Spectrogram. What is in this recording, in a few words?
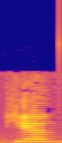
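"tian" neutral tone, Mandarin Chinese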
